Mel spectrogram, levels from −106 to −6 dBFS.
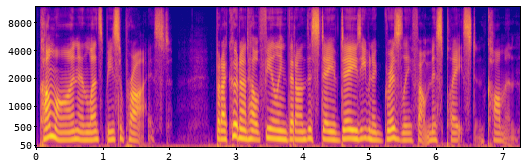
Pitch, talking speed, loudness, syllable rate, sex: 195 Hz, 205 wpm, -21 LUFS, 5.1 syllables/s, female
